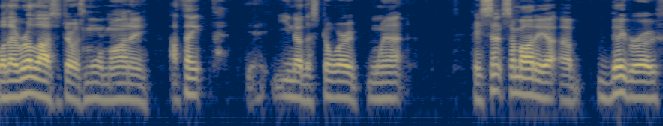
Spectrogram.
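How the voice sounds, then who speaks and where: With a Mississippi accent, a man talks at a fairly quick pace broken by long, frequent pauses, his intonation fairly even and his loudness swinging widely, in a dry, close sound with no echo. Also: medium pitch for a man. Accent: Southern US (Mississippi). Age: 20s. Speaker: roofing company owner. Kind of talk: podcast interview. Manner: casual, filler-heavy.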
